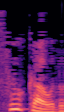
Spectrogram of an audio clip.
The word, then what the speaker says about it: Foucault: Probably the most famous postmodernist is Michel, it's Foucault, the way you say his name. It's pronounced, it looks real different.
